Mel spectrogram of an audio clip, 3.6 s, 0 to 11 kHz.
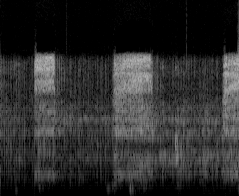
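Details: Owl at the nest during a mouse delivery, early morning of May 15, 2017 at 4:46 AM: three loud, rasping hiss-screeches, the middle one longest, against quiet nest background.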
